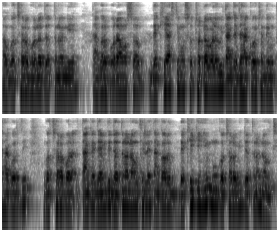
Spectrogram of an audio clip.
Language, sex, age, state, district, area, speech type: Odia, male, 18-30, Odisha, Kandhamal, rural, spontaneous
